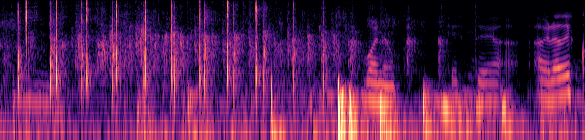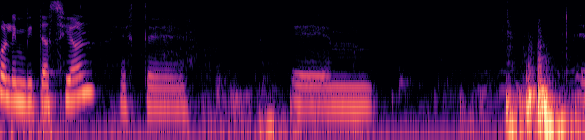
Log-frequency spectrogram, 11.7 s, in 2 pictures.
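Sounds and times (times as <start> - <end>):
audience applause: 0.0 - 4.5
speech: 3.7 - 7.8, 8.8 - 9.7.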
